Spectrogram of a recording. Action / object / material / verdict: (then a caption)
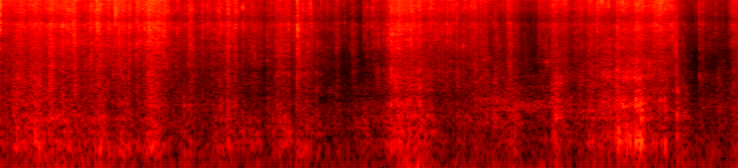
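scrape / dried radish greens / dried leaves / dry. Dried radish greens (siraegi) from Yanggu Punchbowl are handled and crumpled by hand, giving a continuous, bright, crisp crackling and rustling that swells and fades in waves. The crisp crackle shows the greens are thoroughly dry.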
